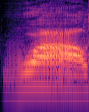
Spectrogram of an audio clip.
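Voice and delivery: shouted wow with the crowd; loud wow. Shown as a demonstration. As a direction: belt it out together. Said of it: "Say it with me loud".

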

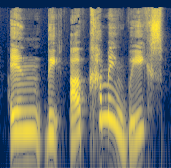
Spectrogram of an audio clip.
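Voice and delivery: usual speaking voice

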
